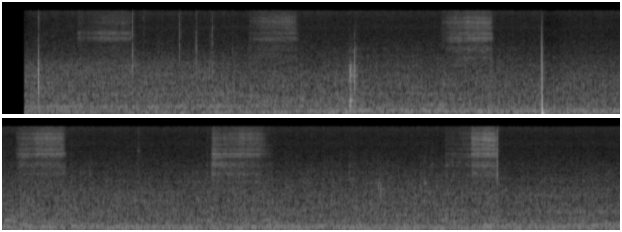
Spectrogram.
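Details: Fishball, a pet Japanese Spitz, snoring while sleeping soundly: soft, hissing breathy bursts recur about every two and a half seconds over a quiet low rumble, with a few sharp clicks between breaths.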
